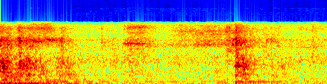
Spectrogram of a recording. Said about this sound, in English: You'd hear the door close.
